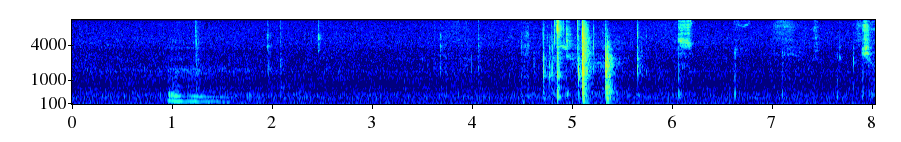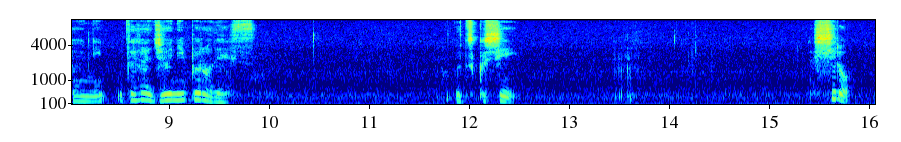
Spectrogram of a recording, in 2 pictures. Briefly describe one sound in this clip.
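A young woman speaks softly and briefly, close by.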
